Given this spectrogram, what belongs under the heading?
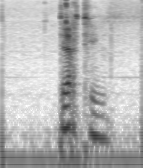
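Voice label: "dertien", Dutch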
